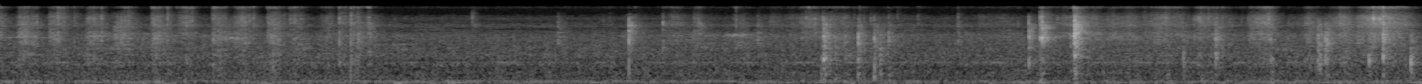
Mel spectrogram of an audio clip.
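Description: Paper handling: scissors snipping the edge of a brown kraft-paper envelope, then the crinkle and rustle of the stiff paper as fingers pry it open and pull out the contents, with sharper crackles in the last few seconds. A steady low hum runs underneath.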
